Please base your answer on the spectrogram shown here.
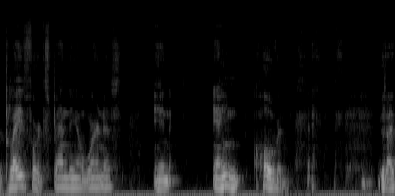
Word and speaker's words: Eindhoven: of Yogatrainer, the place for expanding awareness in Eindhoven.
